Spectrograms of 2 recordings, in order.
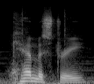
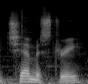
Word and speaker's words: chemistry: Как в слове chemistry, а не chemistry.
